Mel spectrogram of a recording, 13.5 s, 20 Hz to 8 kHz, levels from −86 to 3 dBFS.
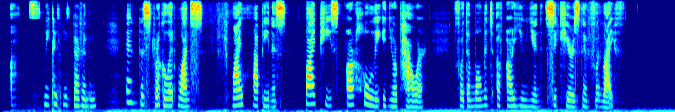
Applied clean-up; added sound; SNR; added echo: neural mask model DeepFilterNet 3.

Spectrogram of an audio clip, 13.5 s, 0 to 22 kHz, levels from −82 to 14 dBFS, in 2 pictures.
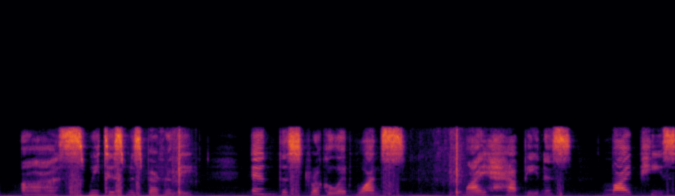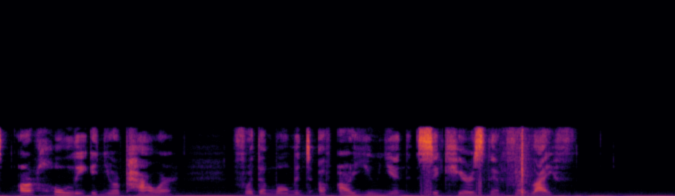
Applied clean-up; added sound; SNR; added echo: none; Tick; 14 dB; none.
